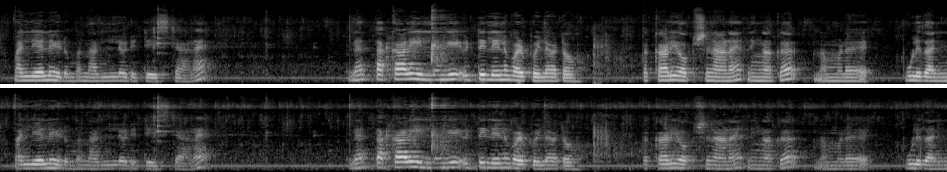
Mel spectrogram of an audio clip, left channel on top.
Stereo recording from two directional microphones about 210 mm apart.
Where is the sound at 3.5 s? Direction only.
50° left (ahead or behind).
